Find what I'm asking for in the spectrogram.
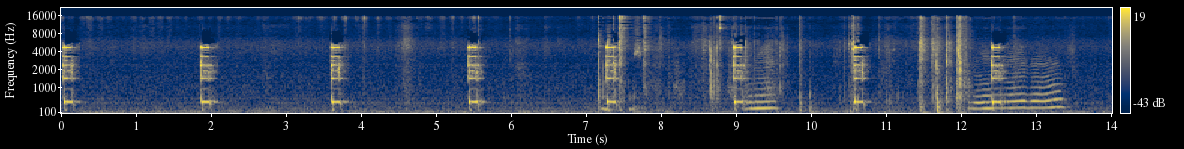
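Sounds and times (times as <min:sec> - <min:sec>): heart monitor beeping: 0:00.0 - 0:00.4, 0:01.8 - 0:02.2, 0:03.6 - 0:04.0, 0:05.4 - 0:05.8, 0:07.2 - 0:07.6, 0:08.9 - 0:09.6, 0:10.5 - 0:10.9, 0:12.3 - 0:13.0.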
